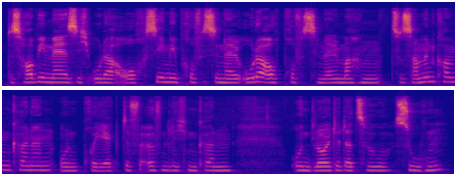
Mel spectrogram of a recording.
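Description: A woman's voice: medium pitch, little pitch movement, fairly quick. A young woman chatting casually as a guest on a podcast, a student of voice acting.

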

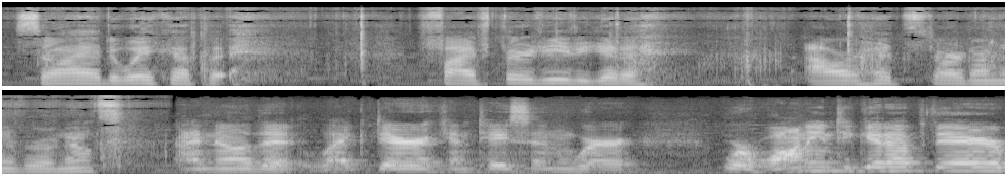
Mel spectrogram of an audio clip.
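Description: A man in his thirties, a hiker, talking casually in a vlog style. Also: a little high. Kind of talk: casual trail vlog talk and recollection.

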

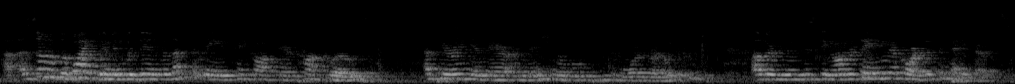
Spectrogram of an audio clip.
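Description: A woman's voice: on the high side, fairly quick, narrow, tinny audio. A woman reading old newspaper articles aloud to an audience in a theatrical, arch storytelling manner. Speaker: reader at a public event. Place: hard-walled room with small stage. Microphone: stand mic, recorded by far camera. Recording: echoey hall, distant mic, some noise.

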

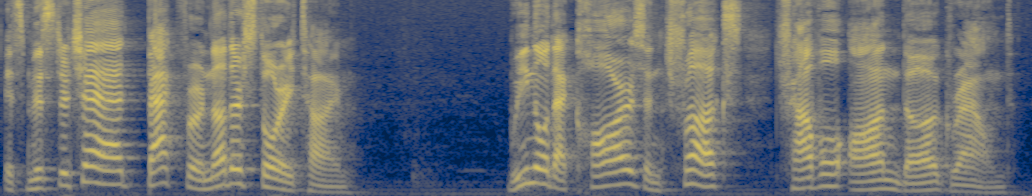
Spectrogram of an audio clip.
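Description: A man in his thirties hosting a children's storytime, reading aloud expressively and speaking directly to young listeners. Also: medium pitch.

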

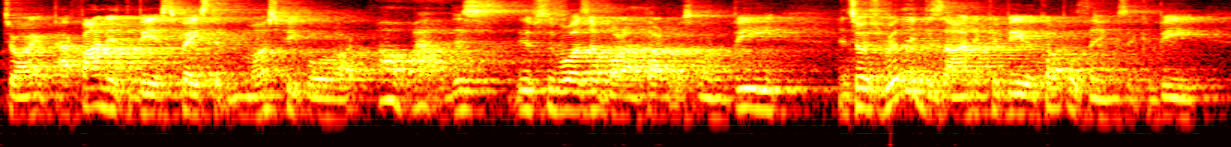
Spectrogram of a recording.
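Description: A man's voice: medium pitch, quick pace, a bit bright. A man in his forties talks through construction details while standing in a bare, unfurnished room. He keeps it casual and hands-on, with fillers and the odd restart. His voice bounces around the empty space with a long, roomy echo. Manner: gestures a lot, explains with fillers and restarts. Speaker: home builder. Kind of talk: casual walkthrough explanation. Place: large empty basement room, indoors.

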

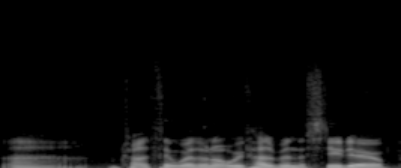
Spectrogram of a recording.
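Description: A male radio host with a foreign accent, interviewing a musician in a relaxed, hesitant way. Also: mid-range voice, fast talker, dry recording. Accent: foreign, non-local. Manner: relaxed, hesitant, many fillers. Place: small radio studio. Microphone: studio mic on a stand.

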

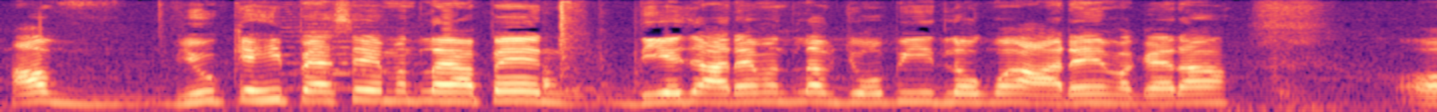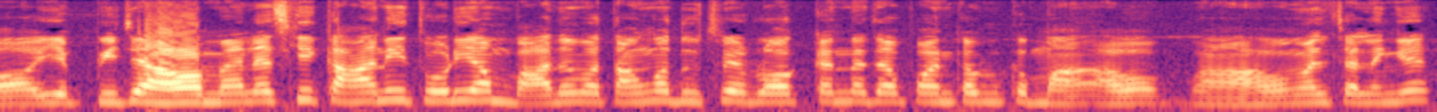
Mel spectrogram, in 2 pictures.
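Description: A man's voice: high voice, fairly even intonation, fairly quick. A man, presenting a casual vlog to camera on an open rooftop. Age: 20s. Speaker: vlogger. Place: open rooftop cafe above a busy street. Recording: clearly noisy outdoor recording, street traffic.

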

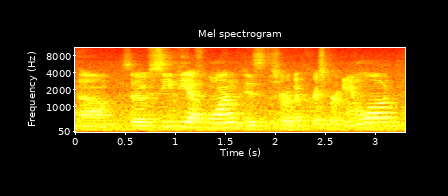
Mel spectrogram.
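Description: Young male presenter, casual and halting science talk, picked up from afar in a boomy, echoing classroom. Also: lively intonation. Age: young adult. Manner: hesitant, halting delivery with frequent filler words. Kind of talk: informal research news presentation. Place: classroom or seminar room, indoors. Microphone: distant camera microphone. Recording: echoey room, distant mic, air-conditioning rumble.

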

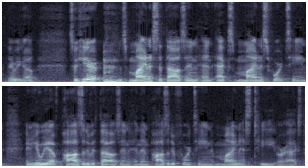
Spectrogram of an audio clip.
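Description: A man's voice: mid-range voice, a bit bright, a little hiss or hum. A man giving an informal, explanatory math lesson as a teacher, talking conversationally with some hesitant self-corrections.

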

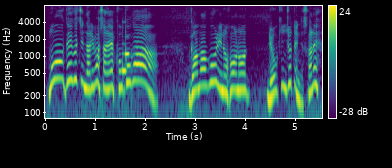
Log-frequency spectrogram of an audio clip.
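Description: Upbeat male motorbike vlogger with a very high pitch, recorded on a helmet mic with faint wind and road noise. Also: normal speed. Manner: excited, frequent exclamations at the scenery. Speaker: motovlog host. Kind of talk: casual motorcycle vlog commentary. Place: riding a motorcycle outdoors on a mountain road. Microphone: helmet mic on a moving motorbike.

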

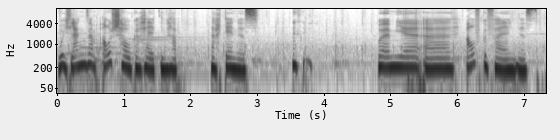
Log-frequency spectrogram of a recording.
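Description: A woman with a slight lisp, chatting casually while playing a horse game, with many fillers, on a desk microphone. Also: mid-range voice. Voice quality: slight lisp, soft trailing S sounds. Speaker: gaming YouTuber. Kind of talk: casual let's-play commentary. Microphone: desk microphone with noise gate. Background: game music and horse hoofbeats.

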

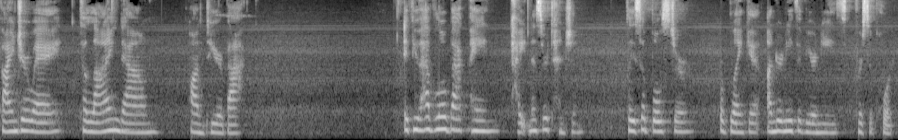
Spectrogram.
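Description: Slow, dark-voiced woman guiding meditation. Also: medium pitch, steady tone, breathy edge, low-quality recording. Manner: soothing, unhurried instruction with long pauses. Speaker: meditation guide. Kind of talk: guided sleep meditation.

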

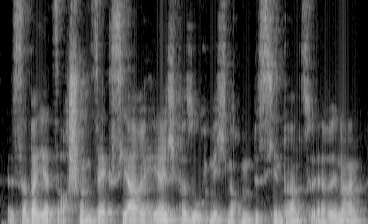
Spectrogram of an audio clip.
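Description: A man speaking as an academic podcast guest, explaining conversationally in measured, hesitant phrases. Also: sits low, monotone, creaky, a little mellow. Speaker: podcast guest, political scientist.

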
